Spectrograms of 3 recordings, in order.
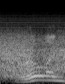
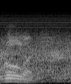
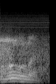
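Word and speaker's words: Rulon: Ruland Jones was the man applying the pressure. And Ruland Jones prefers his first name pronounced Ruland. Sometimes you hear it Rulan Jones, but he said it's Ruland.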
